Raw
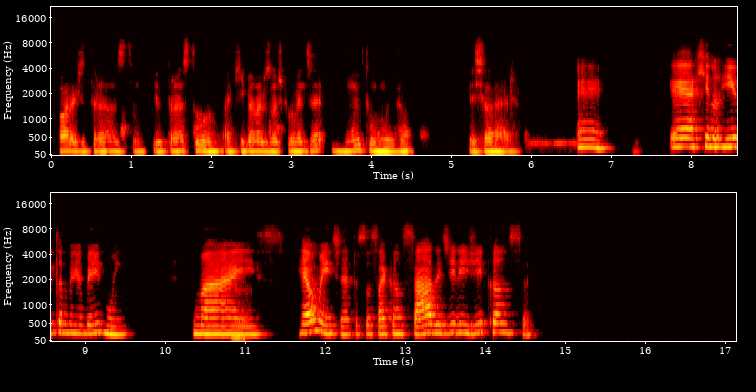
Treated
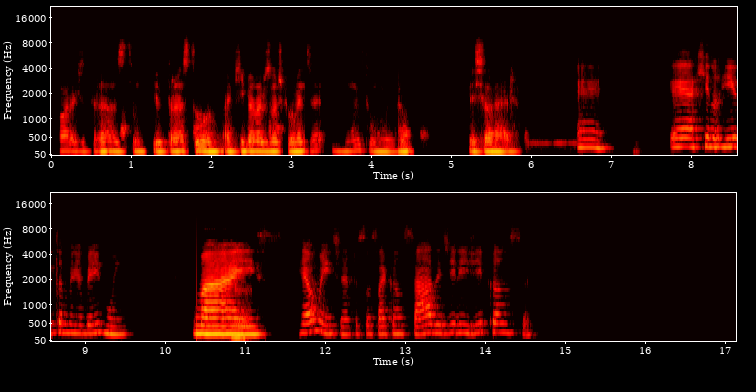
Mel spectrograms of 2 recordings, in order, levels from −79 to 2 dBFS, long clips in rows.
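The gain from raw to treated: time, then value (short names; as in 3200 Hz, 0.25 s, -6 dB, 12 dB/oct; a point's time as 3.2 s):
-12.5 dB
from 0.63 s -3.5 dB
from 3.18 s -13.5 dB
from 4.35 s -5 dB
from 5.98 s -12 dB
from 10.4 s -2 dB
from 11.26 s -14 dB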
